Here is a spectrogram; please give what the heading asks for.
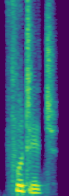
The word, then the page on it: footage: Indian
